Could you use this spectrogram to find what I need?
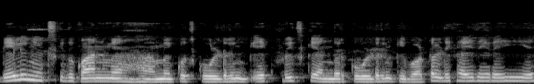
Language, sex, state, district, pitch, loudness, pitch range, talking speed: Hindi, male, Chhattisgarh, Sarguja, 145 Hz, -18 LUFS, 130-160 Hz, 225 wpm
